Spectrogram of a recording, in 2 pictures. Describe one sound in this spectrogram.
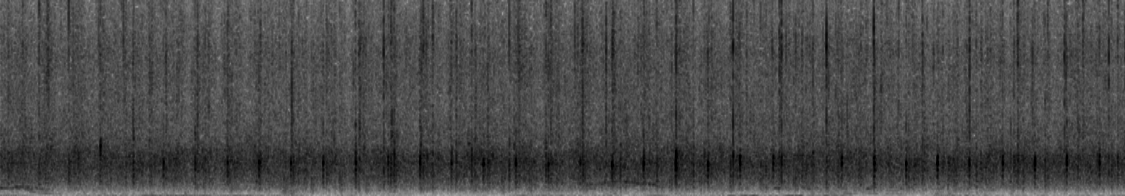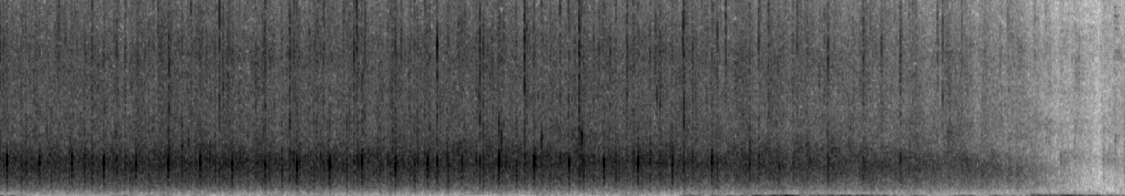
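Loud applause fills a large hall.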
